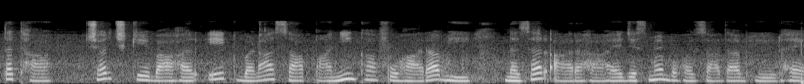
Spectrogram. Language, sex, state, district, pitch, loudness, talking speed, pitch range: Hindi, female, Madhya Pradesh, Katni, 175 Hz, -17 LUFS, 150 wpm, 165-215 Hz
